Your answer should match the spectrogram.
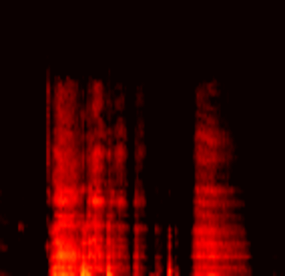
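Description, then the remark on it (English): Someone blows their nose: a long, breathy honk, a few short sniffing puffs, then a second blustery blow. No one speaks. “That's what I get for blowing my nose.”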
